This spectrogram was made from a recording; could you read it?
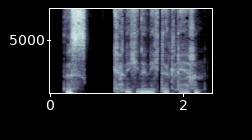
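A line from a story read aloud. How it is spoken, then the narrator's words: Widow whispering. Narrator (German): wisperte die Witwe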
